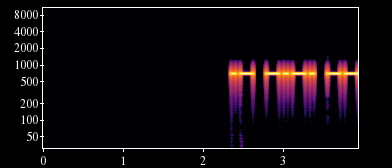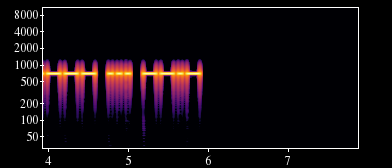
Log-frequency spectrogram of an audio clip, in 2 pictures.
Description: Morse code, heard as a keyed tone, about 22 wpm, 700 Hz. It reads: AC0SQ
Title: USA Call Signs - 5 Characters - Repeated 3x - 22wpm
